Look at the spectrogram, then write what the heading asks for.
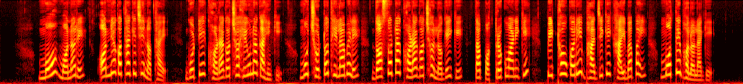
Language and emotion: Odia, neutral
